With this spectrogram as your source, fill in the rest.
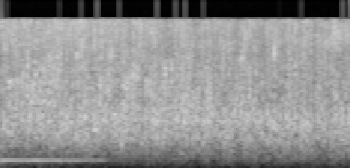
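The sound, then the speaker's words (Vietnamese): An audience claps during a Buddhist teaching session, a thick, continuous wash of applause that stays loud and even from start to finish. “Đừng giả bộ vỗ tay để thoát bài kia nha.”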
